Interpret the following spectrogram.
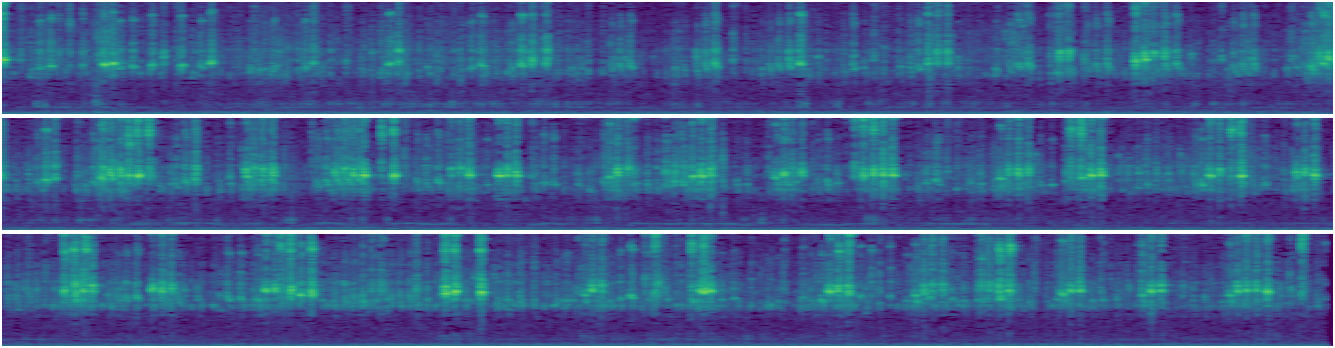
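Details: Live crickets chirping as a natural sound, high bright pulses in quick irregular bursts, several overlapping, with softer gaps between trills.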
